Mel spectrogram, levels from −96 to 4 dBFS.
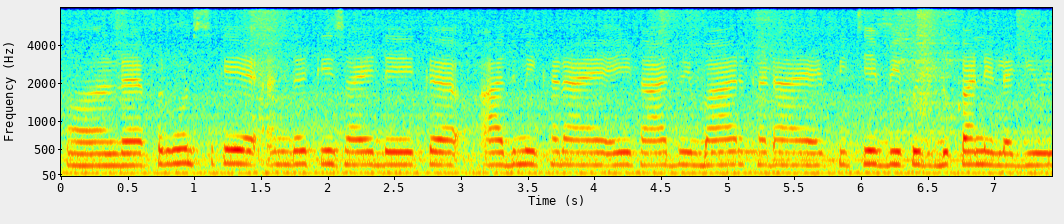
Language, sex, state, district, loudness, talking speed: Hindi, female, Rajasthan, Bikaner, -15 LUFS, 170 wpm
